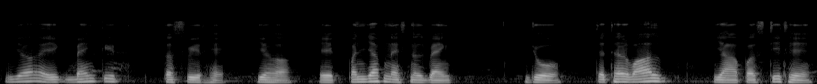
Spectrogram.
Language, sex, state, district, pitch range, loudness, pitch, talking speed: Hindi, male, Uttar Pradesh, Muzaffarnagar, 105-130 Hz, -29 LUFS, 115 Hz, 110 wpm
